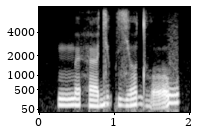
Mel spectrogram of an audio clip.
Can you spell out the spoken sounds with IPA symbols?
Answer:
mː ø h œ dʲ u k zʲ o dʱ o̰ v

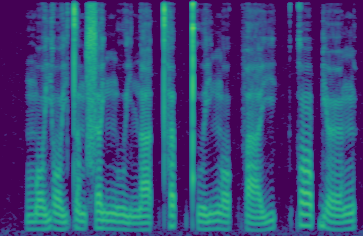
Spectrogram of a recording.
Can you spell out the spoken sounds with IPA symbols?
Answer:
m ɔː˨˥ j ɔː˨˥ j t̪ ɐ˧ m s ɐ˧ j ŋ uː˨˩ j n̪ aː˨ t̚ t̪ʰ ɐ˥ p̚ kʷʰ e˨˧ j ŋ ɔː˨˥ k̚ f aː˨˥ j | k ɔː˥ p̚ j œː˨˧ ŋ

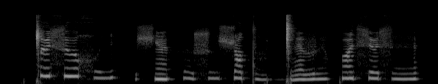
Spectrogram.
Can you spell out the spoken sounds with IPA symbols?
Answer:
ǀ ʏ˦ s ɯ˦ χʷ i̤˧ | ʃ ɛ̃˨ θ ə̤˦˨ sʷ i̤˦ ʃ ʏ˦ tˤ ɛ̤˨ ɡ͡ǀ ɛ˨ v ɛ̤˧ qʷ ĩ˧ s ʏ˦ s ɛ̤˦

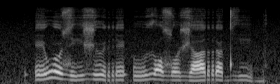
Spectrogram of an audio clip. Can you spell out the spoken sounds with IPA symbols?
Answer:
ʔ e w o z i ʒ ɯ r e ʔ u ð ɯ zˤ u ʒ a r ʌ dʱ i b

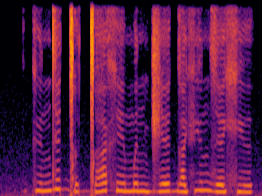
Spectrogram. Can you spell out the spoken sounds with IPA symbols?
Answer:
kʲ o˩ n d ɛ˦˥ ɡ͡ǀ ə˩˧ ɡ͡ǀ a˩˧ x e˩ m ə˩ n d͡ʒ ɛ˩˧ ɡ a˩˧ fʲ o˦˥ n z ɛ˩˧ xʲ ɘ˩

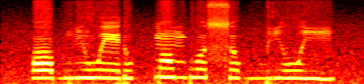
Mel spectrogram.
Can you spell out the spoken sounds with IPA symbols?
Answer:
ɔ˨ b ĩ˨ w e˨ ɾ u˧ k͡p ɔ̃˦ b o˦˨ s o˧ ɡ͡b i˧ w i˨

